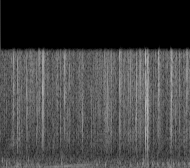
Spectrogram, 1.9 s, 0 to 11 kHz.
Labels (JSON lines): {"label": "biophony", "recorder": "SoundTrap 300"}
